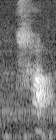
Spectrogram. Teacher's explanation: এটা হবে হা, কণ্ঠনালীর মধ্যাংশ। এই কণ্ঠনালীর মধ্যাংশ থেকে হাটা বার হবে। · যদি এই হাওয়াটা বাইর হয় এই হা উচ্চারণের ক্ষেত্রে, তাহলে সঠিক উচ্চারণ, সঠিক মাত্রাটাই হলো হা হা। ঠিক কণ্ঠনালীর মধ্যাংশ থেকে উচ্চারণটা হবে, এবং খেয়াল রাখতে হবে যেন হাওয়া বাইর হয়। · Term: বড় হা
